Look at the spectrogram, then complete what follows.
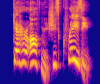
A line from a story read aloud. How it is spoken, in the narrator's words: Jessica cried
